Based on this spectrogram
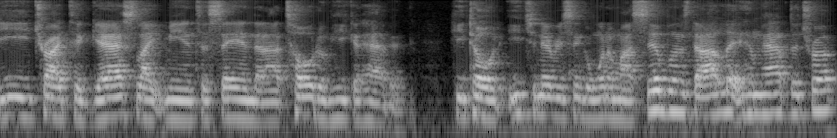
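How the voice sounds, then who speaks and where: With an American accent, a man speaks at medium pitch and moderate pace, his intonation fairly even, with audible room echo. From Flint, Michigan. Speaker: vlogger. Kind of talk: personal testimony. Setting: room with others listening.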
